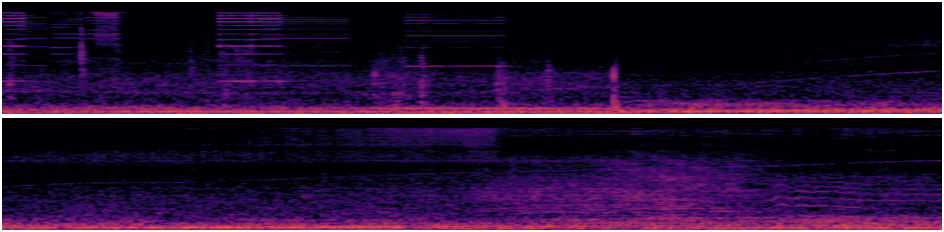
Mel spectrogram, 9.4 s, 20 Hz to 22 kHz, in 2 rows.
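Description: A few short electronic beeps as the battery is connected to a Goosky S2 RC helicopter. About three seconds in, the helicopter's electric motors start to whine, rising slowly and steadily in pitch as the rotor spools up, over a steady low rumble.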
